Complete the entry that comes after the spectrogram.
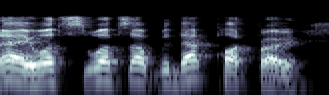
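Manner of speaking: cocky, swaggering tone. Retelling going over to ask about a separate pot: imitating own cocky tone. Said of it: "all cocky going".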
